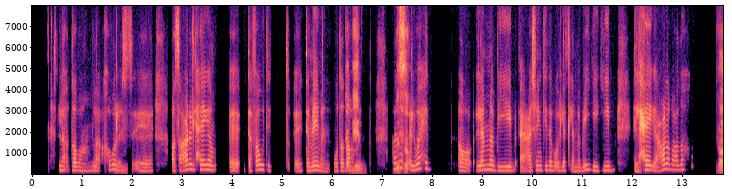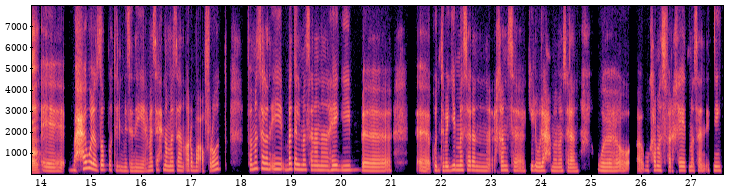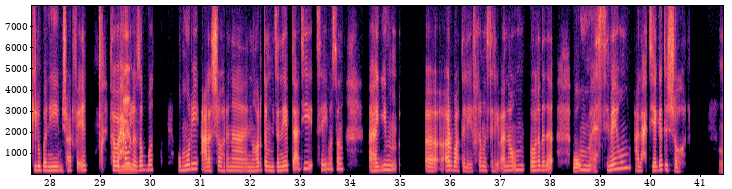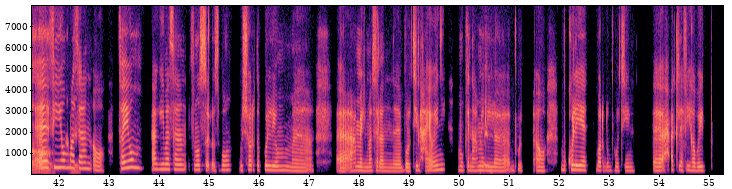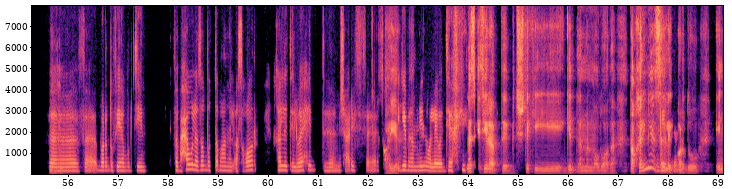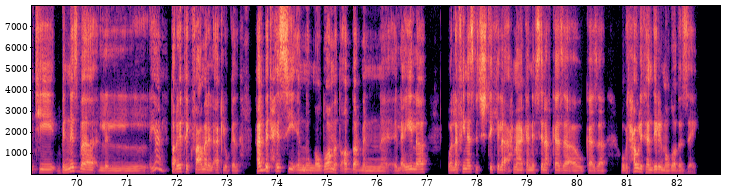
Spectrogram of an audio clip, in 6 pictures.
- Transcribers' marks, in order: tapping; tsk; in English: "say"; chuckle; other background noise; in English: "تهندلي"
- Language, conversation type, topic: Arabic, podcast, إزاي تخطط لوجبات الأسبوع بطريقة سهلة؟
